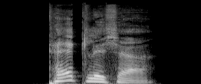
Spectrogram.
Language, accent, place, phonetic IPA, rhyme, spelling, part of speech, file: German, Germany, Berlin, [ˈtɛːklɪçɐ], -ɛːklɪçɐ, täglicher, adjective, De-täglicher.ogg
- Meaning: inflection of täglich: 1. strong/mixed nominative masculine singular 2. strong genitive/dative feminine singular 3. strong genitive plural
